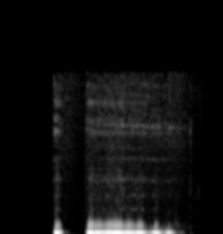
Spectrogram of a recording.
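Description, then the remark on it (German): A voice imitates an owl's hoot coming from the crown of an alder at night: a brief opening note, a short pause, then a long, steady, drawn-out hooo that fades away. Clear, with no other sounds. “machte es da aus der Krone der Erle. Wieder die Eule.”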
